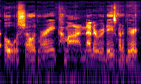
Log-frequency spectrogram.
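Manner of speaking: low, hushed, quick mock objection; imitated doubter. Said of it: "I don't want people to think that".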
